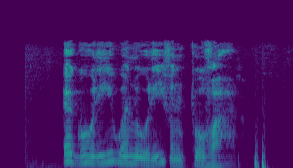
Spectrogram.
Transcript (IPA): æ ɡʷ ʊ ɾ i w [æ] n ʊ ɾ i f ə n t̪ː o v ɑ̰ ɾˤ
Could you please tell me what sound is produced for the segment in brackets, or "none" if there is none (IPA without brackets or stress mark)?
æ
